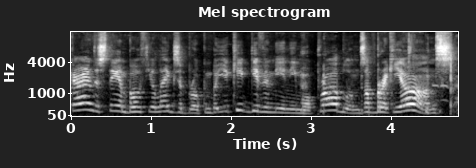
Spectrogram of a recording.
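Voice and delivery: casual New Jersey threat; New Jersey mobster. Acted. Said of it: "stereotypical, like, New Jersey's".

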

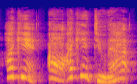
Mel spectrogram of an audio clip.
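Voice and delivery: put-on high, loud whiny little kid; high-voiced mock protest; protesting little boy. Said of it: "And, and John goes".

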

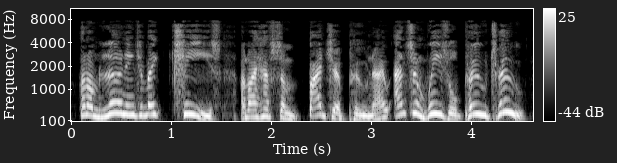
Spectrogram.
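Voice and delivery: put-on high, quick, breathless small child; a tiny boy bursting to tell his dad everything; excited little boy. Small son running to his father, bursting with excitement.

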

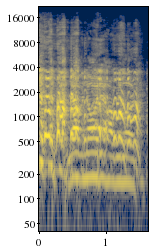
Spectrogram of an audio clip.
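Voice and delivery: high, loud laughing line; cracking up at the listeners. Real, not acted. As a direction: push the words out through a laugh. Laughing at the joke.

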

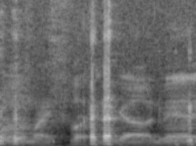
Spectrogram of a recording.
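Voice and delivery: loud, slow groan of disbelief; overwhelmed by a dumb joke; exasperated. Retold or imitated.

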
